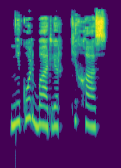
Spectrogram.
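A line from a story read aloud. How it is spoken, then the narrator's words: Weak young female voice. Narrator (Russian): Слабым голосом откликнулась блондиночка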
